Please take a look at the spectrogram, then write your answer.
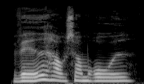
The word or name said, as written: vadehavsområde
